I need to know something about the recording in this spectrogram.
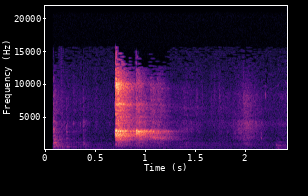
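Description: Handling noise from a fiddle and bow moved close to the microphone: a sudden sharp clatter about two-thirds of a second in, a second smaller one right after, dying away over about half a second.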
